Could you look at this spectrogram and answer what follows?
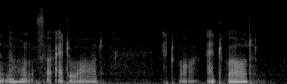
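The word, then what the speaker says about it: Édouard: Edward. I call it EDOUARD because it's not spelled like Edward.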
